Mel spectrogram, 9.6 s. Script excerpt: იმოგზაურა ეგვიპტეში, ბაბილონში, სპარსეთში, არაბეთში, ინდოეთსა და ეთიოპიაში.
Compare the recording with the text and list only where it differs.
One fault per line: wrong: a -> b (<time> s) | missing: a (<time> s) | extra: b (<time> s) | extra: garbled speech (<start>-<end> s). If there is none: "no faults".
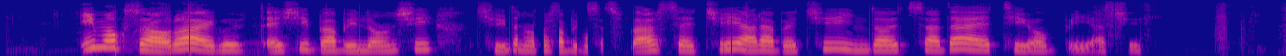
extra: garbled speech (3.5-4.5 s)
